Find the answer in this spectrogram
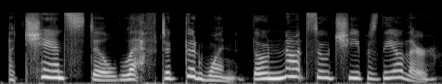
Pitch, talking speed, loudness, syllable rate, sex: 260 Hz, 190 wpm, -16 LUFS, 4.1 syllables/s, female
